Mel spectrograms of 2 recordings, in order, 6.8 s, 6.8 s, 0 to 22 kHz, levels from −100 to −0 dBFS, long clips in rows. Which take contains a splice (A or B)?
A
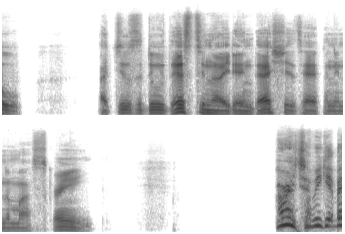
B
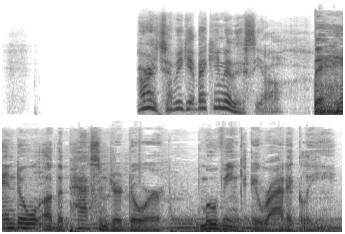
B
